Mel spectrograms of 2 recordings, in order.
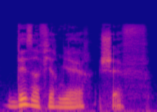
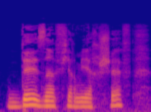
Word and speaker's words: infirmières chefs: thing, une infirmière chef, des infirmières chefs. The only difference will be here in the liaison, because actually you don't pronounce this final S here or here.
